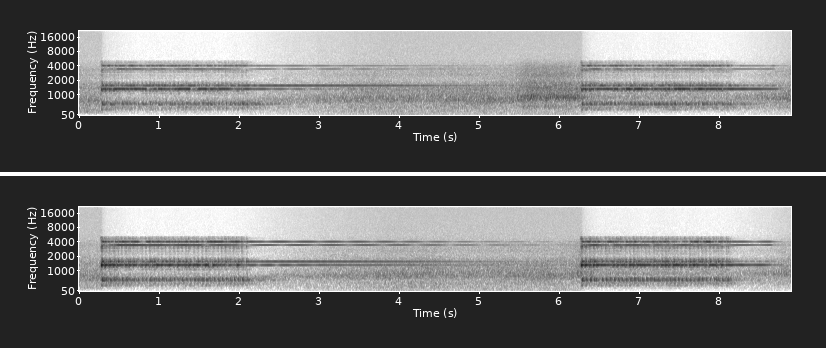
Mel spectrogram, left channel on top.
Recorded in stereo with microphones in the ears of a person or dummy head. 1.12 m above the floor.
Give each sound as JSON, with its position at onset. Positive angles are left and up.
{"t": 0.3, "sound": "a phone ringing", "side_deg": -35, "distance_m": 0.8}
